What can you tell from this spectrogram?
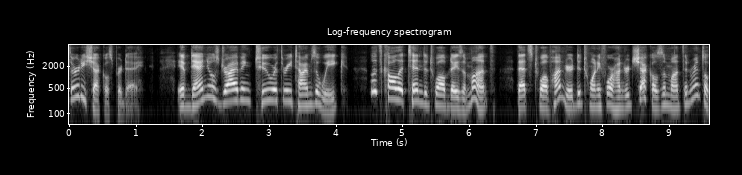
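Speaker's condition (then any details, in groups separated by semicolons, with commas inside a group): No condition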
